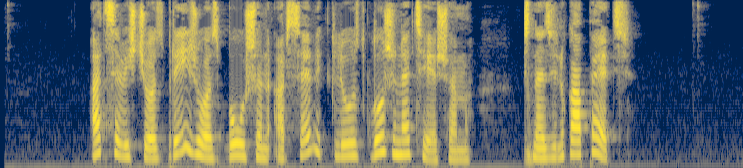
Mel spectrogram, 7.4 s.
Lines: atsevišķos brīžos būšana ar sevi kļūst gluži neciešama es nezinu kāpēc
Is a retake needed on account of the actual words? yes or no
no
